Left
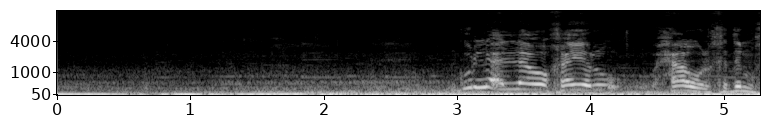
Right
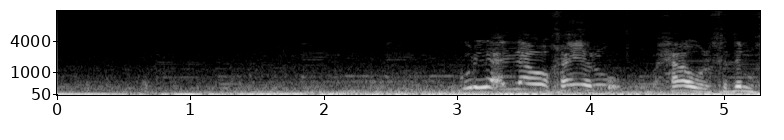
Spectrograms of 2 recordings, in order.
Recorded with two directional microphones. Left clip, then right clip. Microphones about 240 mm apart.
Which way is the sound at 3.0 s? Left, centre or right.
Left.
